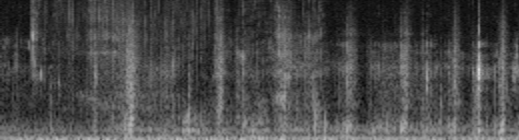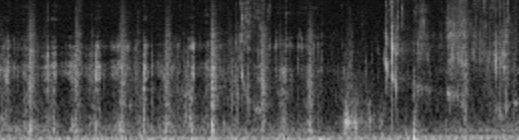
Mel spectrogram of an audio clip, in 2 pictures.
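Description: A man bites into crispy food with a loud crunch.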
